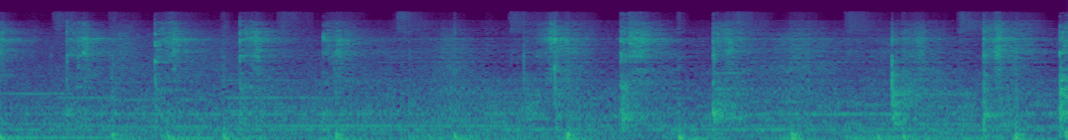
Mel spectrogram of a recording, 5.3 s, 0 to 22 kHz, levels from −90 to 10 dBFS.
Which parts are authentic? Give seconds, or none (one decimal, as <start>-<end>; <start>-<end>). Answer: 0.0-1.9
